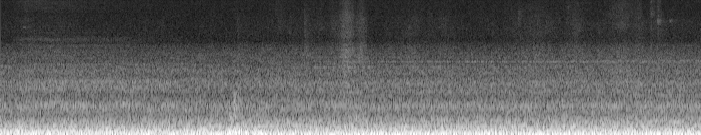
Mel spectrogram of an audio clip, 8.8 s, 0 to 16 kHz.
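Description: Kintetsu 1021-series electric train running, heard from inside the car: a steady low rumble.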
